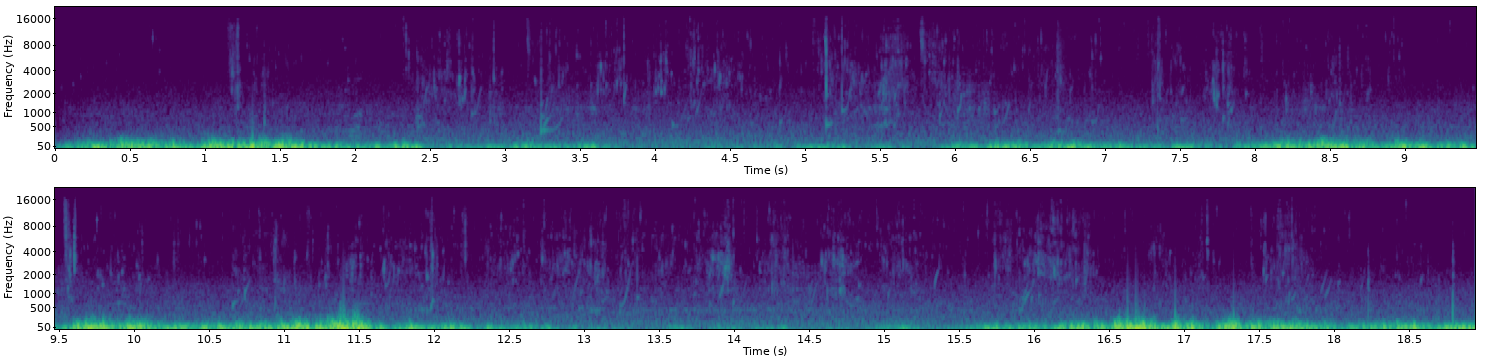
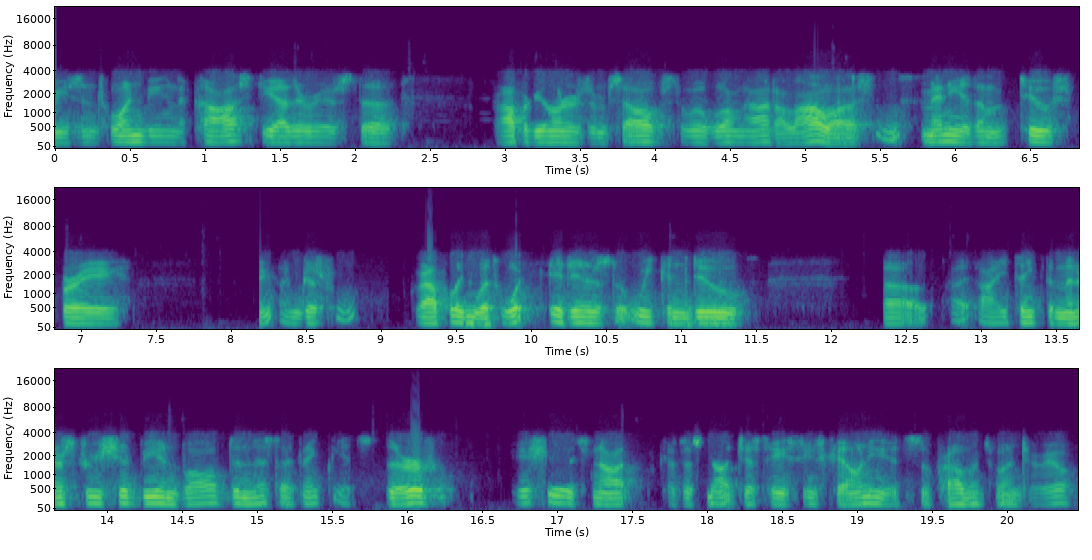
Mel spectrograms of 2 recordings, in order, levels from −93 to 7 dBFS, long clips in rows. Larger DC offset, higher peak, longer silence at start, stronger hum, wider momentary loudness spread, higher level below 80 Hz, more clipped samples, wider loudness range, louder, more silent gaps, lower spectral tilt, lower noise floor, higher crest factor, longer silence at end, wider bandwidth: neither; second, -12 dBFS vs -6 dBFS; about the same, 0 s vs 0 s; neither; first, 23 LU vs 13 LU; first, -30 dBFS vs -68 dBFS; neither; first, 19 LU vs 4 LU; second, -33 LUFS vs -24 LUFS; neither; about the same, -8 dB/octave vs -9 dB/octave; second, -54 dBFS vs -73 dBFS; about the same, 16 dB vs 18 dB; about the same, 0 s vs 0.05 s; second, 3.6 kHz vs 4.8 kHz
